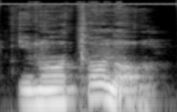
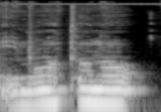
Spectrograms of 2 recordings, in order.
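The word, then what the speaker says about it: 妹の: So if we say imoto no, we're not saying, at least not in standard Japanese, imoto no. We're saying imoto no because no attaches high.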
